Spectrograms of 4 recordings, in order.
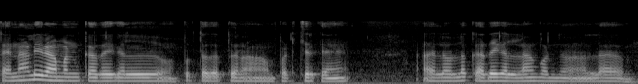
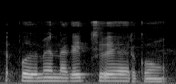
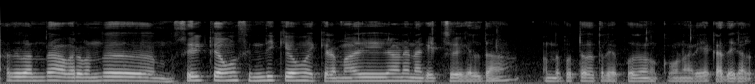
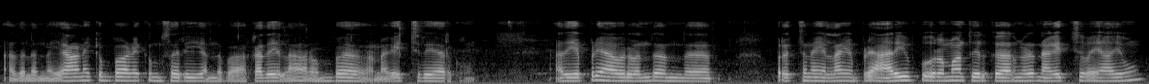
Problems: constant background noise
